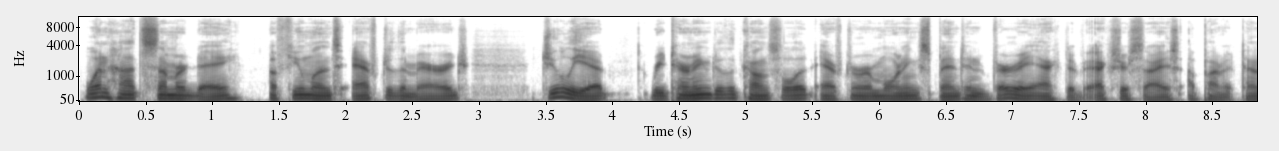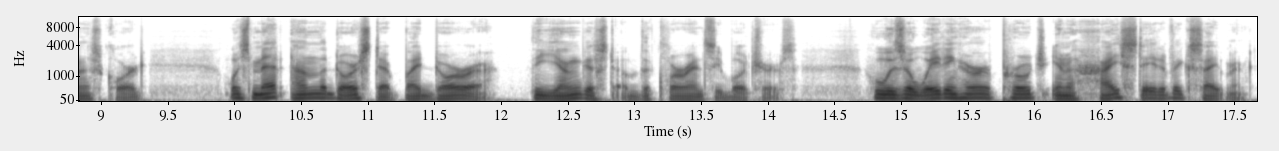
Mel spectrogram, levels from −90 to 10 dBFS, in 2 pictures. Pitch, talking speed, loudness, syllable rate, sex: 90 Hz, 175 wpm, -19 LUFS, 5.7 syllables/s, male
